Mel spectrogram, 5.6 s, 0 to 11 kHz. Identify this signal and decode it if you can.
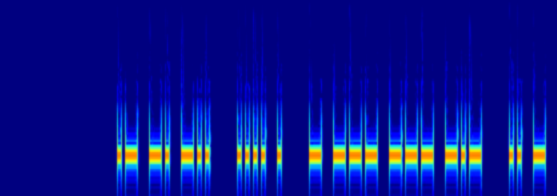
Morse code, heard as a keyed tone, about 30 wpm, 700 Hz. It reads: AND HE TOOK IT
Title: Sentences from Top 1400 Words 30wpm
